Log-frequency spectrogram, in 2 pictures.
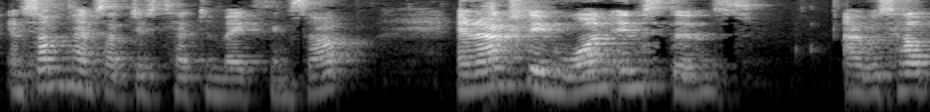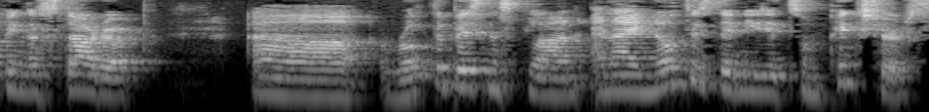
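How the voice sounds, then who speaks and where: A woman's voice: mid-range voice, moderate pace, pushed and bright, reverberant, slight background noise. A woman from Iceland, a business coach and entrepreneur, telling her story candidly in an interview, with frequent fillers and restarts.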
